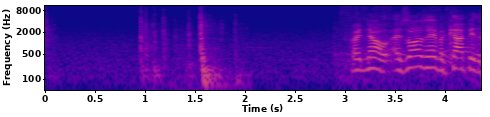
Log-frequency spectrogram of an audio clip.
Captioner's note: door closes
